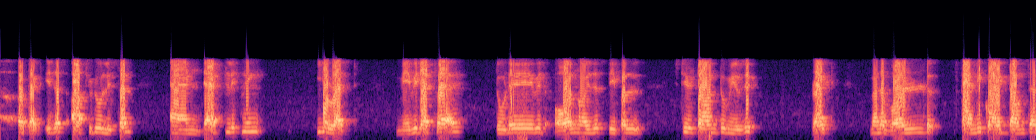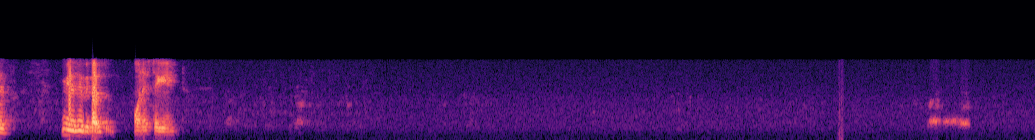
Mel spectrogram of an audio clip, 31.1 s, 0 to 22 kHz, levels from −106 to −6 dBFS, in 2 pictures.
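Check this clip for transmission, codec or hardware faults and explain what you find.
Two faults are present: the whole recording has passed through a Bluetooth CVSD headset codec, and three short bursts of bit errors on the Bluetooth voice link occur within it.

Bluetooth CVSD headset codec, throughout: the speech sits in a narrow telephone band of roughly 300 Hz to 3.7 kHz, which fits a 64 kbit/s CVSD link. This codec sends one up-or-down bit per sample with an adaptive step size. Loud, fast-rising sounds outrun the step, so sibilants turn scratchy and a granular hiss lies under the speech. The damage is plainly audible.

Bit errors on a Bluetooth voice link, at 7.76 to 7.90 s (just before "with all noises people"), 10.63 to 10.68 s (between "all noises people still" and "to music"), and 28.12 to 28.18 s: flipped bits each nudge the CVSD step only slightly, and their effect decays. The result is a brief rushing crackle, not hard clicks. 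The error rate is under 1 percent in the first two bursts and about 1.5 percent in the last, which is audibly rougher.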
